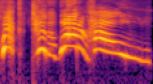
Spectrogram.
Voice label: "runaway", Cowgirl; speech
